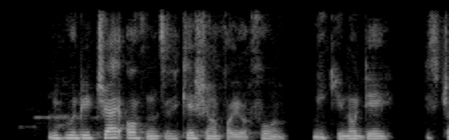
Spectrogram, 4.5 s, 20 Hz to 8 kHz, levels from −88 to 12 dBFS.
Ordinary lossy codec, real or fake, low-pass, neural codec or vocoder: none; fake; 7.2 kHz; codec, 16 kHz, 2 kbps, FunCodec, trained on Chinese and English, 25 frames a second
